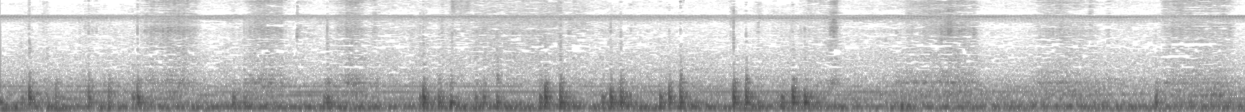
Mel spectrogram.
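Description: Fingertips and nails tap and scratch a large, old, weathered grey wooden board fence with solid knotted planks, first along the horizontal rail and then on the vertical boards. Irregular dull, low knocks mix with soft scratching, with a faint steady high tone underneath throughout.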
